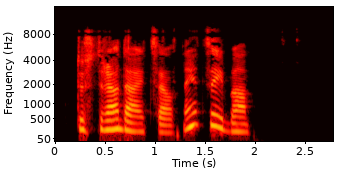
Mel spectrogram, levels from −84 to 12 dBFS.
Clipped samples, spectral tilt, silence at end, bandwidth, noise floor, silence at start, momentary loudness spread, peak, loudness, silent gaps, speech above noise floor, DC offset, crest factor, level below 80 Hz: under 0.1%; -3 dB/octave; 0.85 s; 10 kHz; -67 dBFS; 0.2 s; 8 LU; -8 dBFS; -26 LUFS; none; 40 dB; under 0.1%; 20 dB; -70 dBFS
